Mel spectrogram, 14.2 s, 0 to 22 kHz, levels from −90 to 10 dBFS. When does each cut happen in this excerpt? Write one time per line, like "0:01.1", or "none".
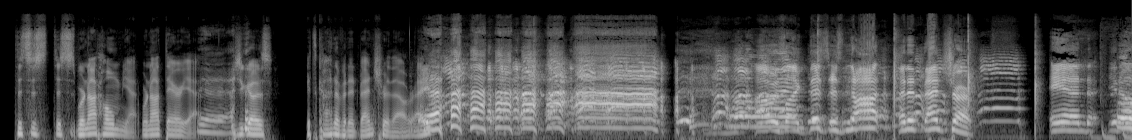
none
